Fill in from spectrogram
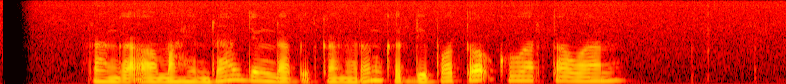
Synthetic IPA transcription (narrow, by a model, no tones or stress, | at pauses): raŋɡa̰ʔɔ̰lmaɦɛndad͡ʒɨŋdapɪ̰t̪̚kameɾɔnkɨrdipɔt̪ɔʔkuwart̪awan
